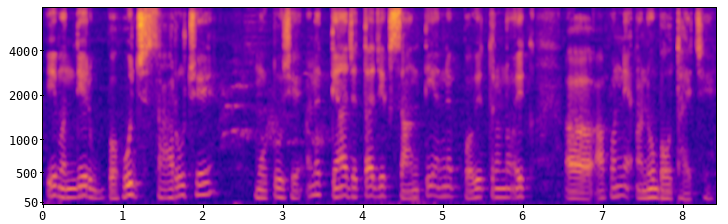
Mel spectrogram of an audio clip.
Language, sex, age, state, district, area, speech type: Gujarati, male, 18-30, Gujarat, Anand, urban, spontaneous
